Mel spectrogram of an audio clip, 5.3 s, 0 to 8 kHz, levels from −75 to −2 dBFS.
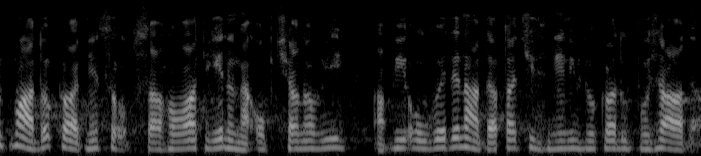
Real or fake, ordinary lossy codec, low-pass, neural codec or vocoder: fake; Opus, 24 kbps; 7.2 kHz; vocoder, 22.05 kHz, 80 mel bands, HiFi-GAN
